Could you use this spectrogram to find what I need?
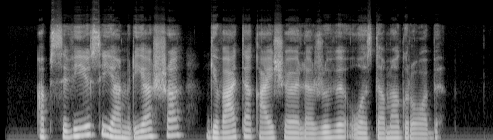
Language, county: Lithuanian, Vilnius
